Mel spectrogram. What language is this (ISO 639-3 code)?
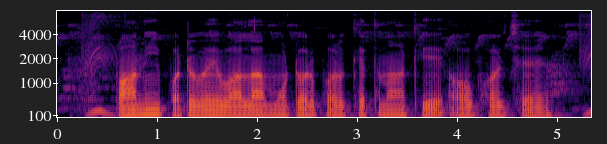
mai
